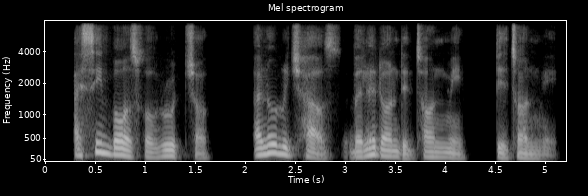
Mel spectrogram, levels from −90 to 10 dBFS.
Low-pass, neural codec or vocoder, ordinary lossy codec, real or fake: 7.2 kHz; codec, 16 kHz, 0.8 kbps, ZipCodec; none; fake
